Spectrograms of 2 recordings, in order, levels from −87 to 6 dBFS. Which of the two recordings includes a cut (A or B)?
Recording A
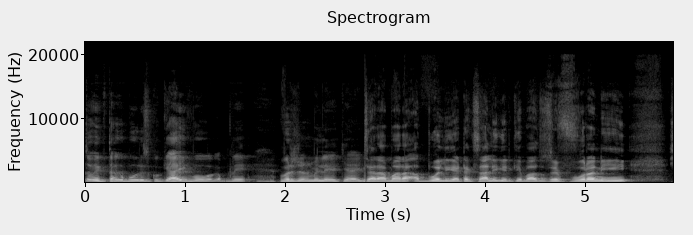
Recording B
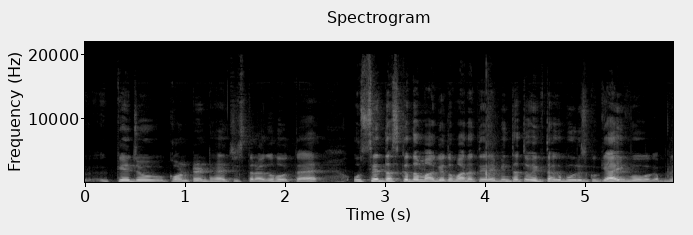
A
